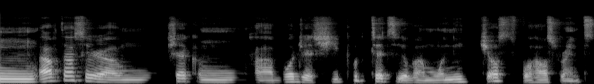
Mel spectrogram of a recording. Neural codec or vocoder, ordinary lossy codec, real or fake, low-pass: none; none; real; 9.9 kHz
